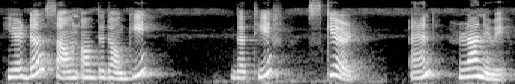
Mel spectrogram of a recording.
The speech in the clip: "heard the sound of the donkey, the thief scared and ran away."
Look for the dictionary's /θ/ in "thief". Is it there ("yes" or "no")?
no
